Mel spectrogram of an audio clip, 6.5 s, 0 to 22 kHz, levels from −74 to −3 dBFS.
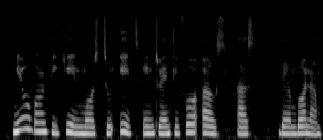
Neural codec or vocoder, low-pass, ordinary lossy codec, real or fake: autoencoder, 48 kHz, 32 numbers a frame, DAC-VAE, trained on Japanese speech; 14.4 kHz; AAC, 64 kbps; fake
